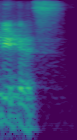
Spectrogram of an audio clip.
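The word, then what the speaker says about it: debtors: अभी डेप्टर पढ़ा जाता है ना, बट डी यहाँ पे साइलेंट रहता है। क्या रहता है? तो इसलिए इसको डेटर्स बोलते हैं। क्या बोलते हैं? लिखेंगे डेप्टर्स लेकिन पढ़ेंगे क्या? डेटर्स। ठीक है, डी साइलेंट रहेगा।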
